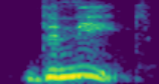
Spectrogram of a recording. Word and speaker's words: Denise: Denise.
